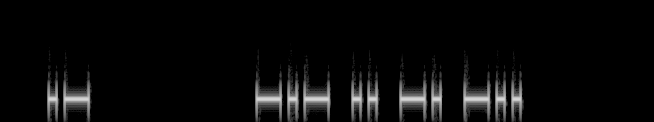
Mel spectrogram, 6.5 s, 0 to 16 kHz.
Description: Morse code, heard as a keyed tone, about 15 wpm, 700 Hz. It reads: A KIND
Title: 3x Word-Spacing - Sentences from Top 500 Words - 15wpm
